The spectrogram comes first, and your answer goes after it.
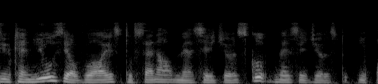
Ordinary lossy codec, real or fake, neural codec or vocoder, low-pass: MP3, 32 kbps; fake; codec, 16 kHz, 2 kbps, FreqCodec, smaller model; 7.2 kHz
